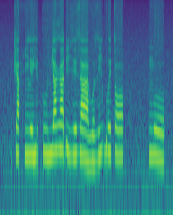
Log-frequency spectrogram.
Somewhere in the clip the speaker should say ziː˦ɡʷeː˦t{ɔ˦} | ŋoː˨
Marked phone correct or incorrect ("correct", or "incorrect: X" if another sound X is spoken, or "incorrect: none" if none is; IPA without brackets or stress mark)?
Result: correct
